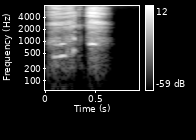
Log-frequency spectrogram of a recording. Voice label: MOOD JP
